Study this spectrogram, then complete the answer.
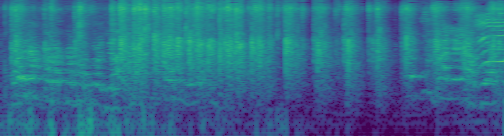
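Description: A church congregation at a Sunday worship service in Comè, Benin, claps for Jesus in sustained, dense applause that fades and swells briefly, with voices mixed in among the crowd.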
